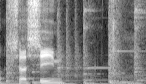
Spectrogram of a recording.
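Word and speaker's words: 写真: which is the usual shashin, the usual Chinese compound, which means photo, photograph, picture. Unaccented because it's a Chinese compound of two kanji.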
